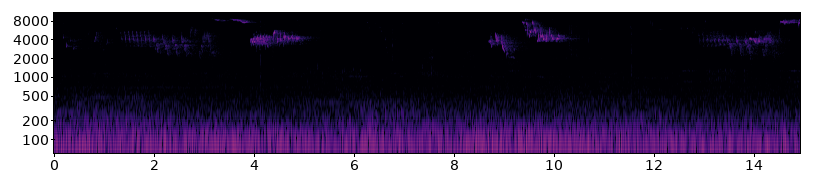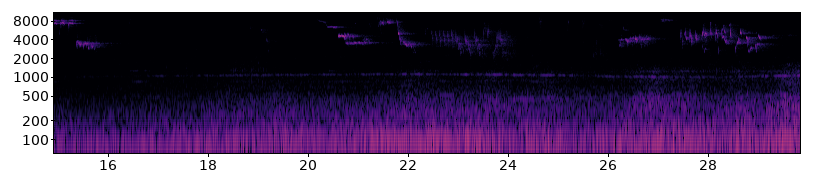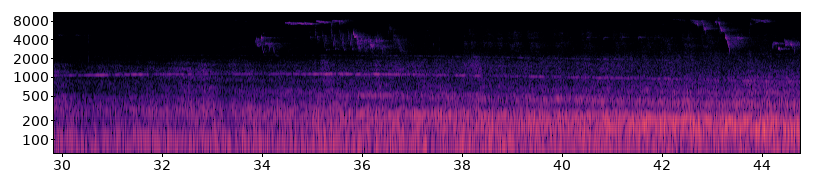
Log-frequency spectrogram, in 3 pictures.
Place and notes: Morning sounds in Lagoni di Mercurago natural park.
Italy, Arona. Nature park. Robin singing, airplane flying over, distant churchbell.
NO, PIE, Italia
